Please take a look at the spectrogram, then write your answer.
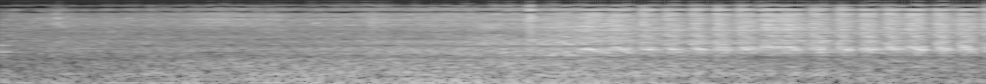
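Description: A large work vehicle for hauling excavators cranks over and its engine catches. The rumble builds from a low churn into a steadier, louder running note up close over a few seconds.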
